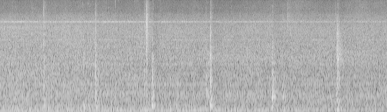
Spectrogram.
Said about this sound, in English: we just got onto a fancier train with higher head rests and two stories and a bathroom.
